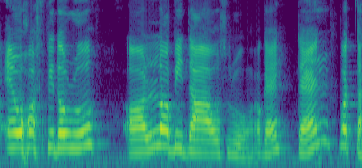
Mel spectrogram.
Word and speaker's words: l'hôpital: Okay, this is not el hospital. Comment prononcer le mot l'hôpital en français? Le H sont mute, donc c'est l'hôpital. Bonjour français.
